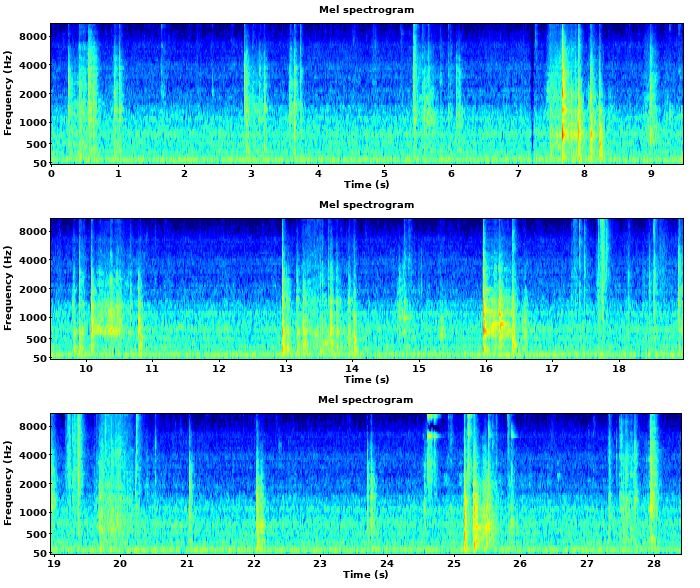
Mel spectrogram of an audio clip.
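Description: Household items being set down and slid into place on a kitchen cabinet shelf: irregular knocks and clinks of plastic organiser boxes, glass jars and a tin, a few of them sharper, over a steady low hum.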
